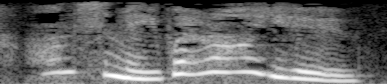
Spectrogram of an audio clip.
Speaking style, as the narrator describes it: she screamed

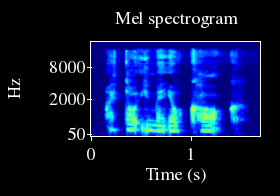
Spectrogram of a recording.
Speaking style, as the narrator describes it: Harry muttered

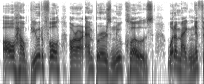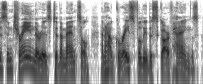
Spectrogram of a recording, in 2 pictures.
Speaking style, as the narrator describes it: All the people standing by and those at the windows cried out

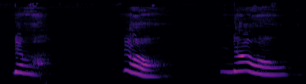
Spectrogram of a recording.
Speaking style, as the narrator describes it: her voice rising as she pleaded

